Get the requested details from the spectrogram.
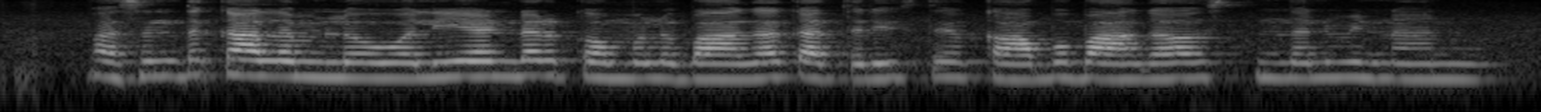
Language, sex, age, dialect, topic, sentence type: Telugu, female, 18-24, Utterandhra, agriculture, statement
